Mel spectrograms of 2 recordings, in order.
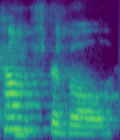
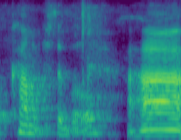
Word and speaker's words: comfortable: say like that right we don't pronounce the second syllable it's not comfortable comfortable so you try to eliminate the midweek Oh in the middle comfortable so let's thinking of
